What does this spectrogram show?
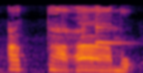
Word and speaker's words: الطعام: ال زائد تعامل تعطينا الطعام الطعام اذن هذه هنا لم تنطق قلنا الطعام ما قلناش الطعام اذا في جمله مائده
